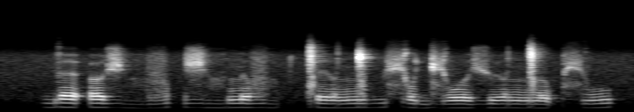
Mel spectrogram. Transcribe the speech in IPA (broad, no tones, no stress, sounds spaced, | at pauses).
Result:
ɡ ɛ ʔ œ ʒ a̤ v | ʒ a̤ n ə v a̤ p ǀ e ə̯ ŋ͡ǀ ṳ ɕ ɔ d͡ʑ o ə̯ ʒ y ə̯ ŋ͡ǀ ə p ɕ u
